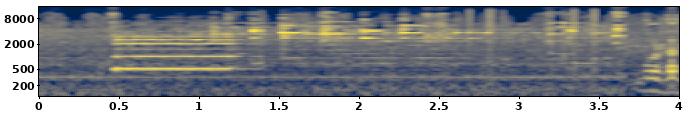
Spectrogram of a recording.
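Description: A car horn sounds once, held for just under a second, over a steady low rumble heard from inside a car.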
